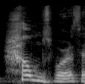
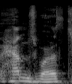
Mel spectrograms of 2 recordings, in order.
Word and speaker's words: Hemsworth: But because he wears that beautiful thing that you're putting on, I think it should be Helmsworth and not Hemsworth. So I'm sorry, Chris, that I keep mispronouncing your name.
